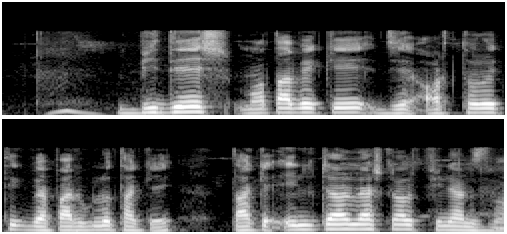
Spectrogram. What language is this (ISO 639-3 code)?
ben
